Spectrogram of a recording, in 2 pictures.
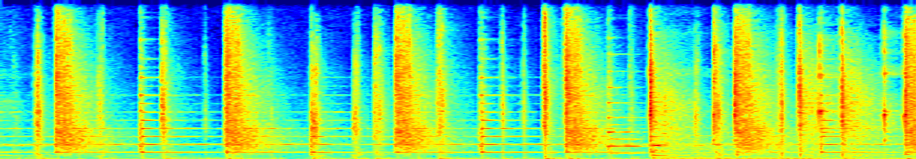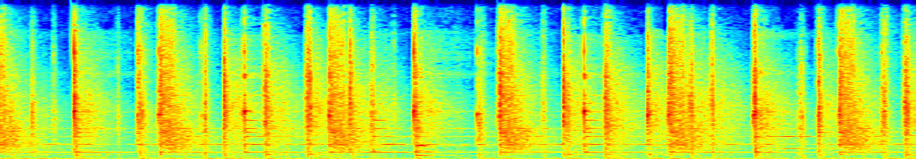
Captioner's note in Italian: Applauso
